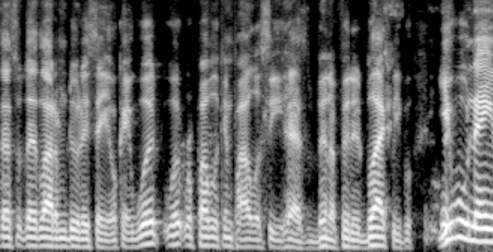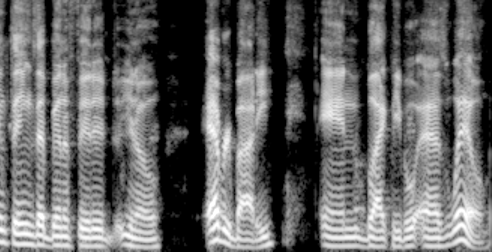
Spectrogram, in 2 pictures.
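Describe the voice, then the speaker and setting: Man, forty, livestream host, casual chat, lowish voice, dry sound. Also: dry recording. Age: 40s. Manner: reads super chats aloud, restarts often.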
